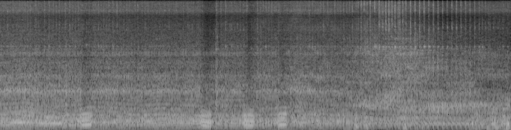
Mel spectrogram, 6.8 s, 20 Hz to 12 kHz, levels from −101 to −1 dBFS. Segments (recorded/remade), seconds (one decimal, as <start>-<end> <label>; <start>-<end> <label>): 0.0-3.3 recorded; 3.3-5.1 remade; 5.1-6.8 recorded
